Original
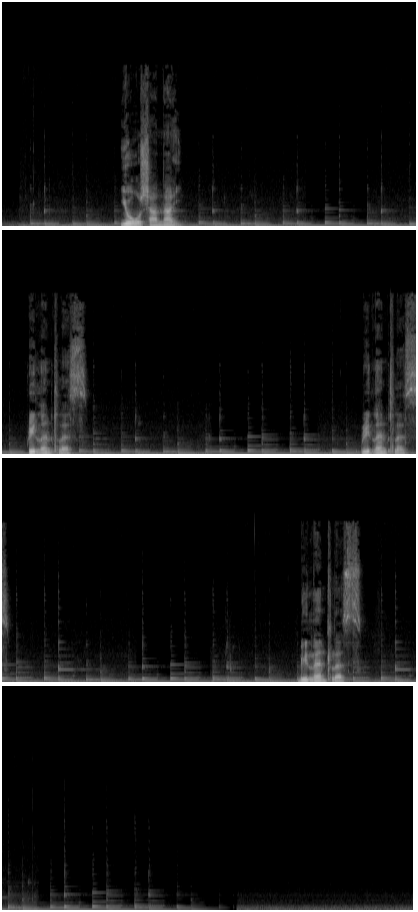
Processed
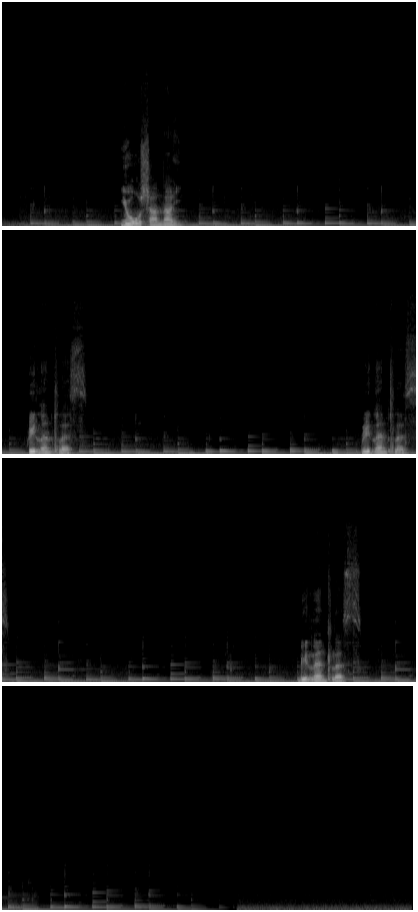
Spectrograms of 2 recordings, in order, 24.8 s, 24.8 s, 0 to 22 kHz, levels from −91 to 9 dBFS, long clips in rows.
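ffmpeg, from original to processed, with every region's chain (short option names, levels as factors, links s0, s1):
-filter_complex "[0:a]asettb=1/sr,asplit=3[s0][s1][s2];[s0]atrim=end=9.014[s3];[s1]atrim=start=9.01:end=11.26,asetpts=PTS-STARTPTS,afade=t=in:d=0.004:c=qsin,afade=t=out:st=2.246:d=0.004:c=qsin,agate=range=0.0224:threshold=0.00316:ratio=3:release=100:detection=peak,tiltshelf=f=650:g=7.5[s4];[s2]atrim=start=11.256[s5];[s3][s4]acrossfade=d=0.004:c1=hsin:c2=qsin[s6];[s6][s5]acrossfade=d=0.004:c1=qsin:c2=hsin,lowpass=f=1400:p=1,aecho=1:1:5.6:1,volume=0.398"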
